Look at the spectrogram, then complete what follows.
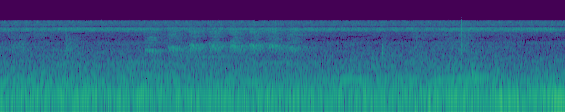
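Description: Faint, steady high-pitched insect trilling over a low background hum, with a few faint clicks.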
